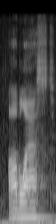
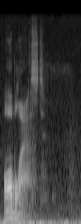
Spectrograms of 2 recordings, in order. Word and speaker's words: oblast: the ivanovo oblast oblast are there any alternate pronunciations oblast all blast all blast can you please repeat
